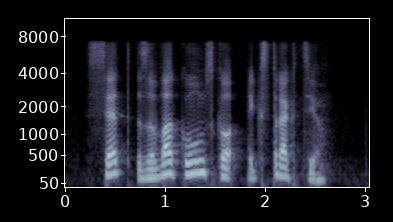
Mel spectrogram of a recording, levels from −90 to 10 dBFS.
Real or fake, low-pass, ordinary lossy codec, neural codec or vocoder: fake; 7.2 kHz; none; codec, 16 kHz, 0.3 kbps, FocalCodec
